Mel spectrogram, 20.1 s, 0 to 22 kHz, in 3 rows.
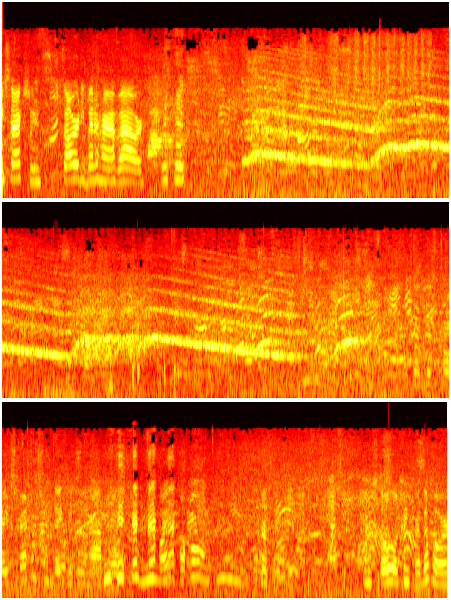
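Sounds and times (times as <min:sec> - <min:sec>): emergency vehicle siren wailing: 0:02.1 - 0:13.3.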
